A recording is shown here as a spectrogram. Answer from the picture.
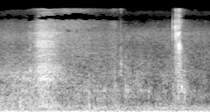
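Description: Quiet room tone with a low steady hum, a soft hiss about half a second in and a faint click near the end.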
